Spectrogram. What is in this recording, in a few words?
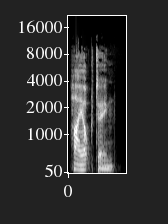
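"high-octane", English, British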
